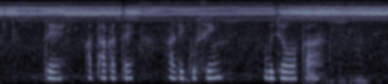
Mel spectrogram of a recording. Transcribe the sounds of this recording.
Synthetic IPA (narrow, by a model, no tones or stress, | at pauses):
t̪ɛkat̪ʰakat̪ɛ | aɖikusiŋ | bud͡ʒʱawwakaʔa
